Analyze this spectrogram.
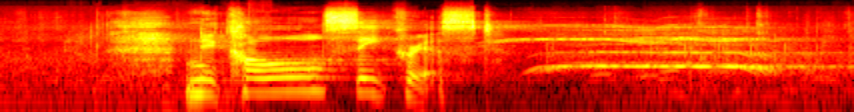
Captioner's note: applause and cheering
